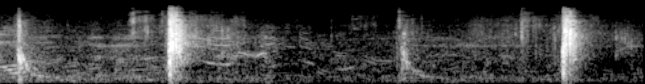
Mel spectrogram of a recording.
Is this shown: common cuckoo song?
no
